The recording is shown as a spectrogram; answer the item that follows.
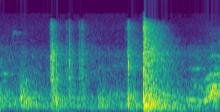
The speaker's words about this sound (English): Two slammed doors equal trouble.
